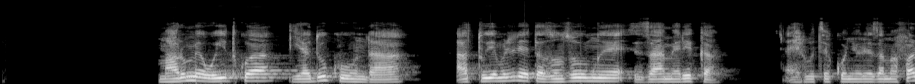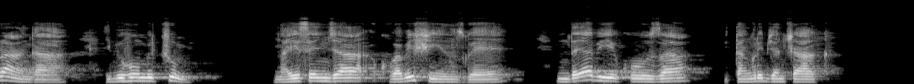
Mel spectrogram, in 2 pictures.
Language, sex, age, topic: Kinyarwanda, male, 18-24, finance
